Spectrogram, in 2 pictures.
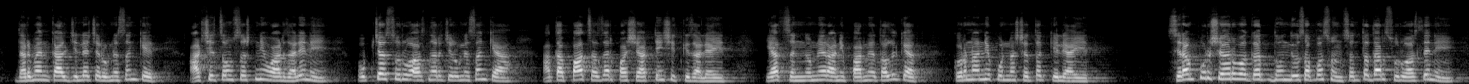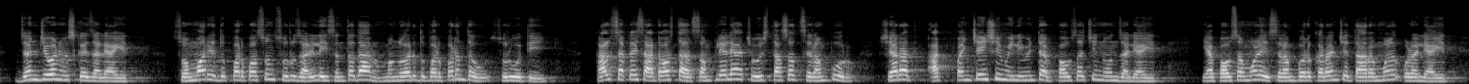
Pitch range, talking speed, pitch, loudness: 170-210 Hz, 150 wpm, 190 Hz, -16 LUFS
